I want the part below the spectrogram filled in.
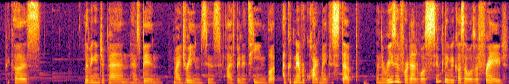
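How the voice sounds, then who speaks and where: A woman from the Netherlands in her thirties, telling her personal story in a soft-spoken, reflective way, laughing often and sometimes trailing into a whisper. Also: on the low side, creaky. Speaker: vlogger. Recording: light background music.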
